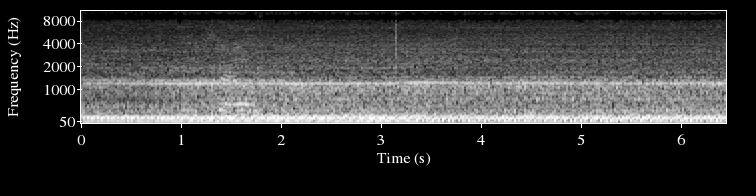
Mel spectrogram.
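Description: Generac home standby generator's engine running steadily inside its enclosure: an even low hum with a thin high whine over it.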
